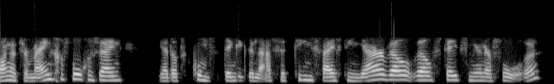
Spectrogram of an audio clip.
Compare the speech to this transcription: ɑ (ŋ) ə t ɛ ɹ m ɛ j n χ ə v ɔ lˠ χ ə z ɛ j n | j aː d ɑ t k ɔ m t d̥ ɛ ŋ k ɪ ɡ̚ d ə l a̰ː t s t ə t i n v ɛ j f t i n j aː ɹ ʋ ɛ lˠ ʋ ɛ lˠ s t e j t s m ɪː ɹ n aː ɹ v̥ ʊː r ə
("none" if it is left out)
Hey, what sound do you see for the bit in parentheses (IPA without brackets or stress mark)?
ŋ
